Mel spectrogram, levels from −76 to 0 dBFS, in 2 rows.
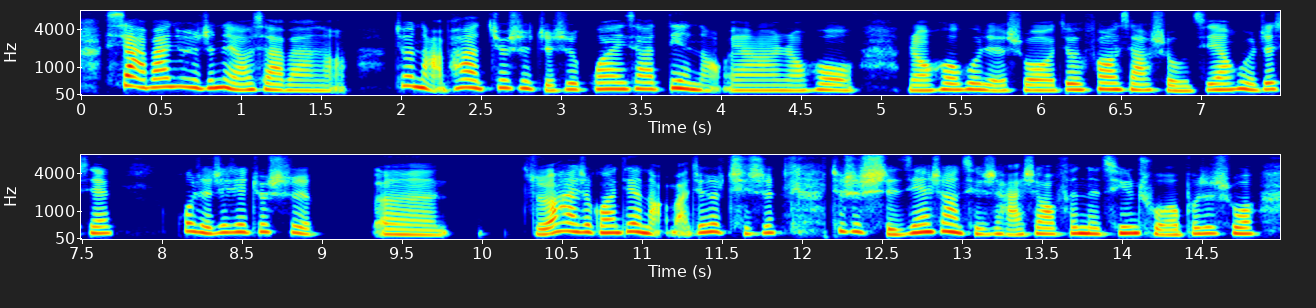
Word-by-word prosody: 下 345 -5 +5
班 295 +2 +3
就 315 - -2
是 290 - +2
真 270 +2 +3
的 285 - +5
要 205 -1 +1
下 210 -2 0
班 185 -1 -4
了， 175 - -9 0.3
就 345 -1 -2
哪 275 -4 +3
怕 280 +1 +2
就 255 +3 -2
是 260 -1 0
只 195 -6 -5
是 215 +4 -2
关 230 +2 +1
一 - - +2
下 230 -1 0
电 240 0 +3
脑 190 - -5
呀， 180 0 -4
然 180 0 -5
后 195 -2 -2 0.3
然 180 -1 -1
后 210 -1 +1
或 220 0 +1
者 180 -3 -3
说， 185 0 -2
就 205 +3 0
放 220 +1 +2
下 205 -2 -1
手 185 -4 -4
机 205 +5 -2
啊， 205 0 +2
或 235 - +2
者 205 - 0
这 220 - 0
些 225 0 -1 0.4
或 290 -2 -1
者 230 - +3
这 245 +4 -1
些 260 0 +1
就 275 - -2
是， 235 -7 -2 0.3
呃， 175 -3 -2 0.5
主 - - -6
要 205 - +5
还 290 0 +3
是 260 - +2
关 240 -1 +3
电 275 +2 +3
脑 230 - +2
吧。 265 +2 -4
就 250 - 0
是 275 - +3
其 210 - -5
实 235 +4 -2 0.3
就 295 - -2
是 280 -1 +1
时 190 -8 +1
间 240 +7 +5
上， 275 -1 +4
其 205 -3 -5
实 200 +1 -1
还 170 -2 -2
是 195 - -1
要 200 - +3
分 200 +3 0
得 205 -2 +3
清 225 +4 +3
楚， 200 -6 -1
而 170 - -1
不 190 - -4
是 215 +1 0
说 210 -1 0
220 Hz, 310 characters per minute, -19 LUFS, 190-250 Hz, 0.5 s, 下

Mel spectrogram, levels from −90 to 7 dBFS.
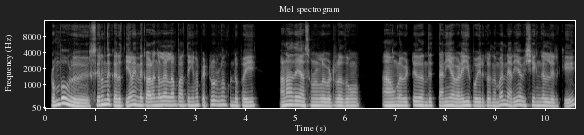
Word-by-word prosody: ரொம்ப 175 +8 +2
ஒரு 160 -6 +4 0.4
சிறந்த 180 +4 +3
கருத்து. 140 0 0
ஏன்னா 170 +3 +2
இந்த 160 -1 +1
காலங்கள்லலாம் 160 +3 +1
பார்த்தீங்கன்னா, 155 0 -1
பெற்றோர்லாம் 170 +3 -3
கொண்டு 150 -2 -1
போயி 140 0 +2 0.6
அனாதை 170 +2 +3
ஆசிரமங்கள்ல 145 -1 0
விடுறதும். 140 0 -1 0.6
அ - - -3
அவங்கள 145 +1 +2
விட்டு 145 +3 -4 0.2
வந்து 145 0 -1 0.2
தனியா 150 +2 +1
விலகி 145 +3 +2
போயிருக்கிறது. 140 -1 -1
இந்த 135 - -3
மாரி 180 +2 0
நெறைய 150 +4 -1
விஷயங்கள் 145 -1 -1
இருக்கு. 125 -1 -6
150 Hz, 145 wpm, -21 LUFS, 145-160 Hz, 0.6 s, ஒரு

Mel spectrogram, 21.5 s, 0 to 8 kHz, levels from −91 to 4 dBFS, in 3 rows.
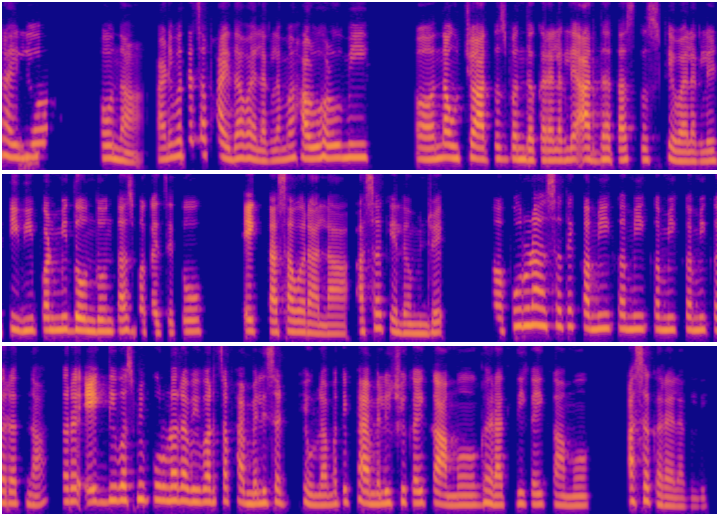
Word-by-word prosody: राहिलं, 240 -1 -1 0.6
हो 225 0 0
ना 185 -6 -1 0.2
आणि 200 +3 -1
मग 260 - 0
त्याचा 275 +1 -3
फायदा 220 -4 +2
व्हायला 200 -5 -1
लागला. 175 +2 -6
मग 215 +3 -3
हळूहळू 220 +2 +3
मी 235 +1 +1 0.5
अ, 200 -1 +1
9:00 220 +1 +3
च्या 220 -3 +6
आतच 200 +1 +1
बंद 200 -2 +1
करायला 180 0 0
लागले, 190 +3 -2
अर्धा 200 -1 +5
तासचच 190 0 -3
ठेवायला 170 -6 -1
लागले, 170 +2 -4
टीव्ही 215 -2 0
पण 225 -1 +2
मी 230 - +2
2-2 200 -2 +3
तास 205 0 0
बघायचे, 180 -2 -6
तो 195 +3 -4 0.5
1 200 - +1
तासावर 190 -1 +2
आला, 160 -2 -2
असं 200 +6 -1
केलं, 180 -5 -3
म्हणजे 165 +2 -3 0.5
अ, 220 - -1
पूर्ण 300 +2 +3
असं 290 0 -1
ते 290 - -2
कमी, 250 0 +2
कमी, 240 -1 -1
कमी, 225 -1 -1
कमी 225 0 -1
करत 200 -1 -3
ना, 170 +1 -5 0.2
तर 230 - -1
एक 220 -2 +8
दिवस 250 0 +2
मी 275 - +2
पूर्ण 250 -1 +2
रविवारचा 225 0 +1
फॅमिलीसाठी 205 -1 0 0.2
ठेवला, 175 -6 -2
मग 175 +3 -5
ती - - -2
फॅमिलीची 200 +2 +2
काही 205 0 0
कामं, 170 -3 +2
घरातली 190 -2 -1
काही 185 0 -2
कामं 165 -2 -4 0.5
असं 240 +1 +2
करायला 160 -5 -4
लागली. 145 0 -16
205 Hz, 180 wpm, -25 LUFS, 185-230 Hz, 0.6 s, एक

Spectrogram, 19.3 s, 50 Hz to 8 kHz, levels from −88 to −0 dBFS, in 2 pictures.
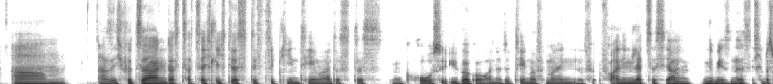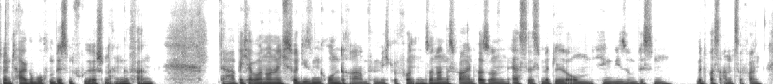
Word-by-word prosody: Ähm, 105 0 +3 0.4
also, 100 -1 0
ich 100 -1 -3
würde 115 -1 +3
sagen, 105 -1 +7
dass 100 -1 +2
tatsächlich 105 0 -2
das 95 -1 +1
Disziplinthema, 100 -4 -3
das 95 +1 -6
das 95 0 -6 0.3
große 100 +4 0
übergeordnete 95 -5 +1
Thema 100 0 -1
für 100 - -9
meinen 95 +3 -2
v - - -13
vor - - -3
allen 105 - +2
Dingen 105 0 +2
letztes 100 +4 +1
Jahr 140 +1 +3
gewesen 130 -1 +1
ist. 135 -1 +2
Ich 130 - -7
habe - - -7
das 120 - 0
mit 110 - +4
dem - - 0
Tagebuch 115 0 +1
'n 110 - +2
bisschen 110 0 +1
früher - - 0
schon - - -1
angefangen. 145 +2 +1 0.8
Da - - -5
habe 105 +2 -1
ich 110 - -3
aber 105 +1 +4
noch 105 0 +3
nicht 105 0 +3
so 110 - +2
diesen 95 -1 +2
Grundrahmen 95 -3 -1
für 90 - -8
mich 90 +1 -3
gefunden, 95 +6 -2
sondern 110 -3 +2
das 100 0 -2
war 90 -1 +2
einfach 90 +1 +3
so 95 0 0
'n 90 +2 -1
erstes 90 0 -2
Mittel, 95 0 +1
um 90 0 -1
irgendwie 90 -2 -1
so 90 +1 -2
'n 90 0 -2
bisschen 90 +1 -4 0.3
mit 135 -1 -2
was 105 -2 -1
anzufangen. 95 +3 -5
100 Hz, 195 wpm, -28 LUFS, 95-110 Hz, 0.8 s, sagen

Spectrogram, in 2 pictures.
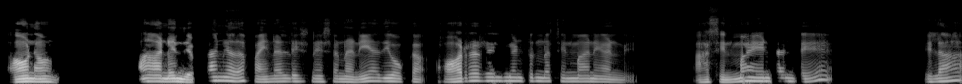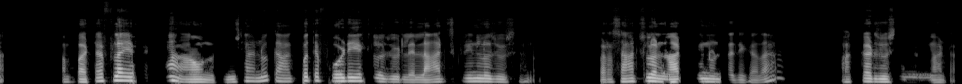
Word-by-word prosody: అవునవును. 130 -3 +7 0.9
ఆ! - - +4 0.2
నేను 140 -1 +7
చెప్పాను 175 +10 -1
గదా! 150 +1 +2
'ఫైనల్ 130 +3 -2
డెస్టినేషన్' 135 -2 -5
అని 120 +5 -1
అది 145 -1 -2
ఒక 125 - -23 0.3
హారర్ 145 +8 +1
ఎలిమెంట్ 165 -1 -3
ఉన్న 155 -1 -2
సినిమానే 140 -2 -3
అండి. 110 -2 -8 0.7
ఆ - - -5
సినిమా 115 +7 0
ఏంటంటే, 150 -3 -4 1.2
ఇలా 145 +3 -1 0.9
బటర్‌ఫ్లై 160 +10 +5
ఎఫెక్ట్ - - -22
ఆ! - - +7 0.2
అవును, 115 -2 +2
చూసాను. 150 +8 -3
కాకపోతే 165 +5 -1
4డీఎక్స్‌లో 155 -1 +3
చూడలేదు, 110 -2 -3
లార్జ్ 120 +3 -2
స్క్రీన్‌లో 140 -1 +1
చూసాను. 115 -2 -9 0.7
ప్రసాద్‌లో 135 +7 +2
లార్జ్ 120 +1 +5
స్క్రీన్ 135 -1 -1
ఉంటది 110 -3 -9
గదా! 115 - -7 0.8
అక్కడ 140 +3 0
చూసానన్నమాట. 110 -4 -6
135 Hz, 115 wpm, -23 LUFS, 120-150 Hz, 1.2 s, అవునవును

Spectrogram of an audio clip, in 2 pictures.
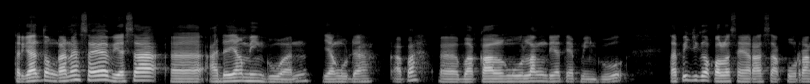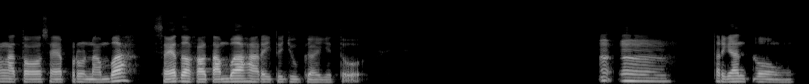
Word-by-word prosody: Tergantung, 160 +4 +4
karena 200 +7 +5
saya 210 0 +7
biasa, 185 +2 +5
eee, 130 0 +2
ada 135 +2 0
yang 165 - +5
mingguan, 140 0 -3
yang 130 0 -2
udah, 130 +1 -5 0.2
apa, 195 +2 -3
eee, 125 -1 0
bakal 130 +2 +3
ngulang 135 +2 0
dia 140 0 -2
tiap 135 -1 -8
minggu. 120 0 -6 0.4
Tapi 145 +8 -2
juga 195 -1 0
kalau 140 0 +5
saya 135 -3 -2
rasa 130 0 0
kurang 130 +1 -2
atau 125 -1 -3
saya 120 0 -5
perlu 120 +1 -8
nambah, 135 +10 -1 0.2
saya 125 +2 -1
bakal 135 -4 0
tambah 130 +3 0
hari 125 -2 -3
itu 120 0 -12
juga 120 -2 -8
gitu. 110 0 -12 2.3
Mmm, 150 -3 -6 0.4
tergantung. 125 -4 -6
130 Hz, 135 wpm, -22 LUFS, 125-150 Hz, 2.3 s, saya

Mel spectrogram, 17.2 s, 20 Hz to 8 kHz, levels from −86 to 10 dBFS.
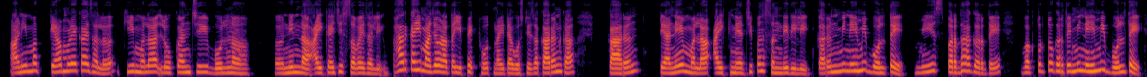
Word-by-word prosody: आणि 210 +5 +1
मग 270 +3 0 0.2
त्यामुळे 255 +3 +2
काय 280 0 +1
झालं, 190 -7 -2 0.2
की 245 +1 -2
मला 235 0 +1
लोकांची 220 +2 -1
बोलणं 190 -2 -1 0.4
अ, 185 0 -3
निंदा 205 -2 +3
ऐकायची 205 +4 0
सवय 200 -3 0
झाली. 175 -2 -3 0.2
फार 295 +7 +2
काही 315 0 +4
माझ्यावर 245 -2 +5
आता 215 -1 +1
इफेक्ट 210 +1 -3
होत 190 0 -3
नाही 175 -1 -3
त्या 185 - +1
गोष्टीचा. 180 +2 -3
कारण 215 +5 +3
का 200 0 +1 0.6
कारण 195 +6 +3 0.4
त्याने 200 +4 +3
मला 195 -5 +2
ऐकण्याची 195 +2 -1
पण 265 0 +1
संधी 195 -1 0
दिली. 170 -4 -3 0.2
कारण 195 +4 0
मी 270 +2 +1
नेहमी 270 +2 +2
बोलते, 195 -3 +1 0.2
मी 225 +7 -2
स्पर्धा 260 0 +1
करते, 190 -1 -1 0.4
वक्तृत्व 255 +7 -2
करते, 250 -1 +2
मी 265 +3 +2
नेहमी 270 +3 +4
बोलते. 215 +4 +3
210 Hz, 155 wpm, -23 LUFS, 195-245 Hz, 0.6 s, माझ्यावर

